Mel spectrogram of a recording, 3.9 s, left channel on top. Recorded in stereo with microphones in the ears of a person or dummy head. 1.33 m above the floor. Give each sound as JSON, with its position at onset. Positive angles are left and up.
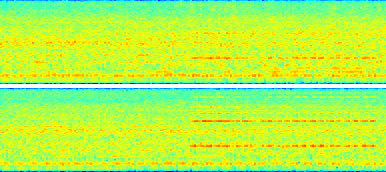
{"t": 1.9, "sound": "a violin", "side_deg": -70}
